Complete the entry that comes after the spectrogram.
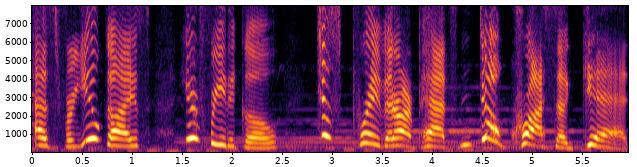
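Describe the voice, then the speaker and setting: An extremely high-pitched, put-on character voice. Music is clearly audible behind it. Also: fairly slow pace. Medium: video game.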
